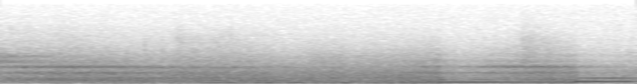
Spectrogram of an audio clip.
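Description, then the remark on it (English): A train rumbles steadily through a station, a loud continuous roar of wheels with thin, high squealing tones drifting in and shifting toward the end. No one speaks. “The next train to depart is for Richmond Greenhouse.”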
